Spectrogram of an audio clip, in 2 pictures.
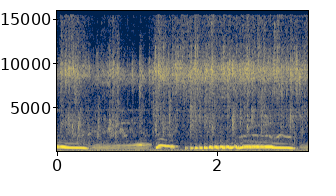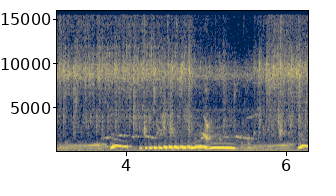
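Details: Spotted dove cooing as a lure to make other doves answer. Repeated phrases of a short rising note, then a rolling vibrating coo ending in a falling drawn-out tone, about two full phrases, with steady faint hiss.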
